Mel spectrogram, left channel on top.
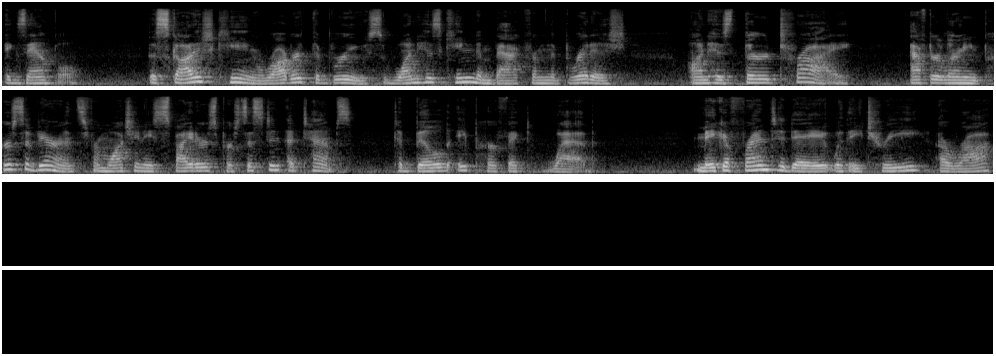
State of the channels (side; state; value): right; silent; 61 dB below the other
